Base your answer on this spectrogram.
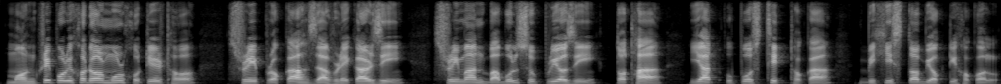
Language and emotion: Assamese, neutral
